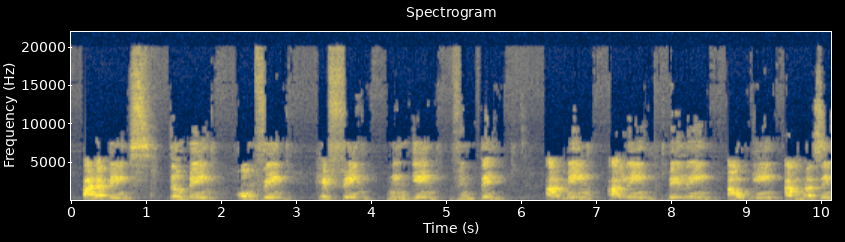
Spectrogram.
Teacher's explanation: todas ainda são oxítonas ou seja a última sílaba que é mais forte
